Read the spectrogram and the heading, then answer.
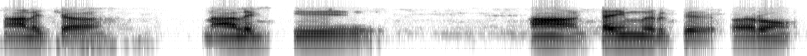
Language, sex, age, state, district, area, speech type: Tamil, male, 18-30, Tamil Nadu, Kallakurichi, rural, conversation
